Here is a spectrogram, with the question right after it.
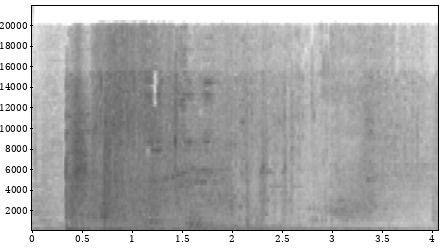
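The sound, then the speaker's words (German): A sudden burst of video game explosions as mines in the game blow up and damage enemies, followed by several seconds of rumbling, crackling debris noise that slowly fades. No one speaks. “Moment, die Minen sind explodiert?”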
